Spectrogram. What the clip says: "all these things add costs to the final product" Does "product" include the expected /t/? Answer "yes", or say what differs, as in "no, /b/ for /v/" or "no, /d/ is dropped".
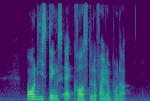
no, /t/ is dropped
